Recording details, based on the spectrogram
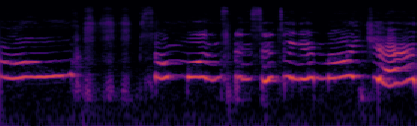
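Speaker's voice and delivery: very high, slow sobbing wail, "oh" drawn out. Narrator reading Baby Bear's line in the Three Bears story, crying out. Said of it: "cried Baby Bear".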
